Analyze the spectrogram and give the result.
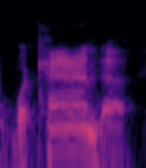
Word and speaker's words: Wakanda: So they're different locations in the Marvel universe, like, you know, Wakanda.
